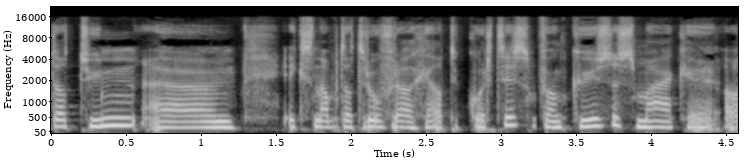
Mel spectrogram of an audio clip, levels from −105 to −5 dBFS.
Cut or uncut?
cut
